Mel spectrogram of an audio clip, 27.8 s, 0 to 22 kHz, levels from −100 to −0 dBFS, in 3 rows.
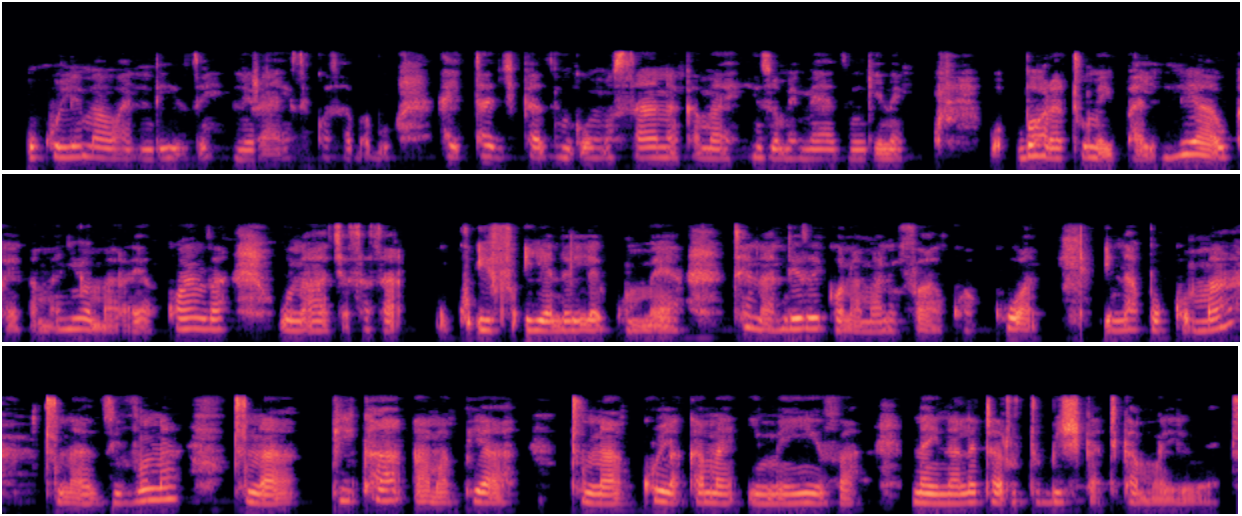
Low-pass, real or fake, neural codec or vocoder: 7.2 kHz; real; none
